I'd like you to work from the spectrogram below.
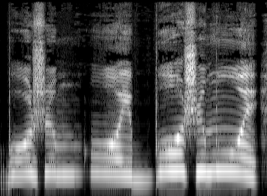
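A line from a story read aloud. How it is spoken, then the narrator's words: Lady's moan. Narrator (Russian): барыня застонала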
